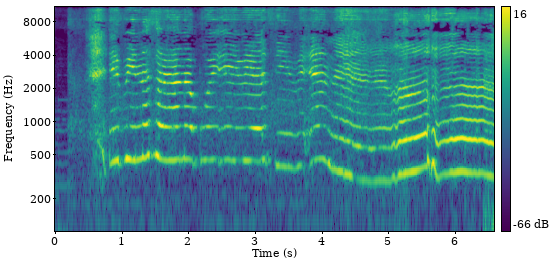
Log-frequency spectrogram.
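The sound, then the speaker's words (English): Little children sob and cry as a TV network goes off the air, heard as loud, sustained wails whose pitch wavers, dips and climbs with short catches of breath. “Bayan Patrol shared videos of little ones sobbing and crying as ABS-CBN left the airwaves.”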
